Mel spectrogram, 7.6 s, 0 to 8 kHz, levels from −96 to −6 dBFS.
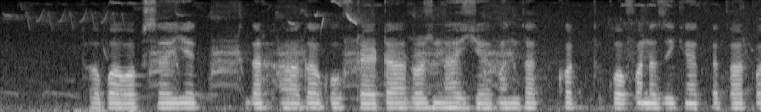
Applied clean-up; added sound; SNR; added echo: none; Crow; 17 dB; none.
